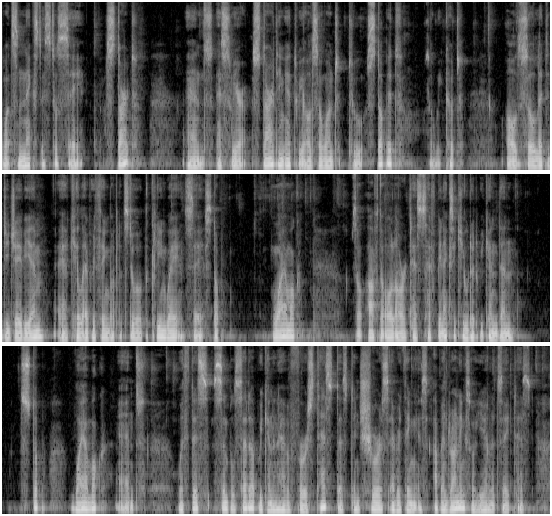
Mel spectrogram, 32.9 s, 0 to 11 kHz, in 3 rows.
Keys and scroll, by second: 0.7 Return, 8.0 Return, 29.3 Return.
